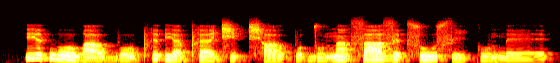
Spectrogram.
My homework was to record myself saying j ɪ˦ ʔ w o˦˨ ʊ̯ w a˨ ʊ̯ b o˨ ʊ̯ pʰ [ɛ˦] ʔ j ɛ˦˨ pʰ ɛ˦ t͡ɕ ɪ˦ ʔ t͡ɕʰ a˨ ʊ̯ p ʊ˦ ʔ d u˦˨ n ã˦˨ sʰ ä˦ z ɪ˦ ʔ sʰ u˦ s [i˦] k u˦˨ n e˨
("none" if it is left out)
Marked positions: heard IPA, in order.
ɪ˦, i˨

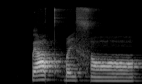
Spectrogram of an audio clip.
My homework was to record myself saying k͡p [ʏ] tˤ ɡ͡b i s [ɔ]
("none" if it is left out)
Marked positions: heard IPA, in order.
ɛ, ɔ̃

